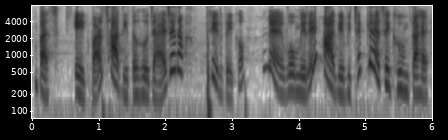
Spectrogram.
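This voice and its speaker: A woman's voice: fairly high pitch, wildly swooping pitch, a little slow, fairly bright tone, slight background noise, full character voice. A woman voicing a boastful, quarrelsome bald female witch in a cartoon story, with a mouthy, taunting village way of talking. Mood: boastful, defiant. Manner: mouthy village taunting speech, whiny when scared. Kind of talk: cartoon voice acting.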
